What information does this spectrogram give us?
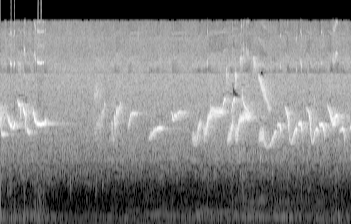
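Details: Wild Oriental magpie-robin in full, energetic song, kept as a training recording for white-rumped shamas. Clear whistled phrases, then a short silence, then a busier stretch of rapid upward and downward slurred notes.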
